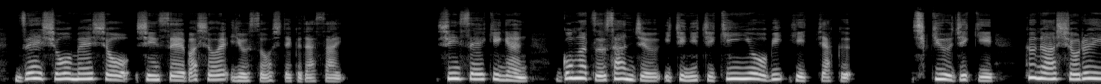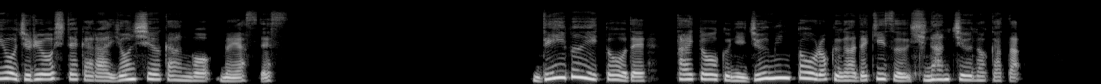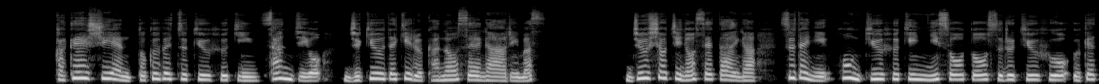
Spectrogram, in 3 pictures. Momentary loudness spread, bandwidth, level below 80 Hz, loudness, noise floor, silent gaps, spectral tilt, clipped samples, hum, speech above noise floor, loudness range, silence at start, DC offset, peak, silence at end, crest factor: 9 LU; 13 kHz; -74 dBFS; -17 LUFS; under -90 dBFS; none; -5 dB/octave; under 0.1%; none; over 74 dB; 5 LU; 0.15 s; under 0.1%; -4 dBFS; 0.05 s; 12 dB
